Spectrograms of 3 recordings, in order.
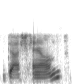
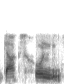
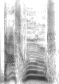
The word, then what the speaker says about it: Dachshund: I had a friend tell me about this one, actually, but people pronounce it Dash Hounds, and it's actually pronounced Ducks Hund. – Dachshund.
